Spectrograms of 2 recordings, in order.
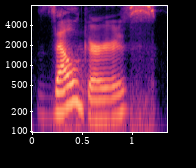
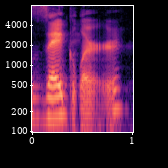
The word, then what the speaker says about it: Zegler: So apparently I pronounced Rachel Zelger's name wrong. Apparently it's Rachel Zegler.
